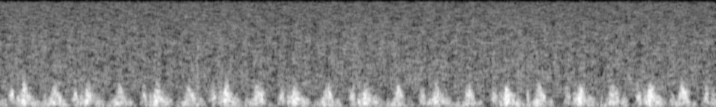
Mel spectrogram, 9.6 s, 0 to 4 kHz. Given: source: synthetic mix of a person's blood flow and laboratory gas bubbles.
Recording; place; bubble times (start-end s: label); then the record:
Doppler ultrasound of blood flow; precordium
7.02-7.08 s: bubbles
From the record:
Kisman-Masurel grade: 122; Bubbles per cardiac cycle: 1 to 2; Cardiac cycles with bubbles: 10 to 50%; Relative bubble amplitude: moderate (0.250 to 0.450); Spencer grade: 2 (many but less than half of the cardiac periods contain bubble signals, singularly or in groups); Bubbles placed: only in the low amplitude regions of the cardiac cycle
